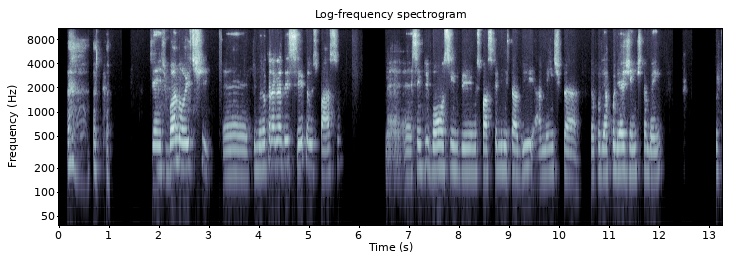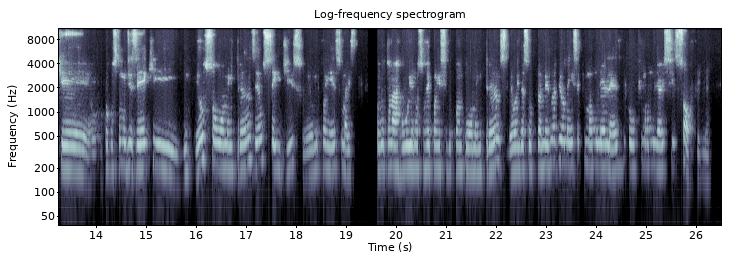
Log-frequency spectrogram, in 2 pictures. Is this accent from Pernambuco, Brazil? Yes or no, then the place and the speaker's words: no; Jandira, São Paulo, Brazil; also born or lived in Osasco; Eu nasci em Osasco, mas fui criado em Jandira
